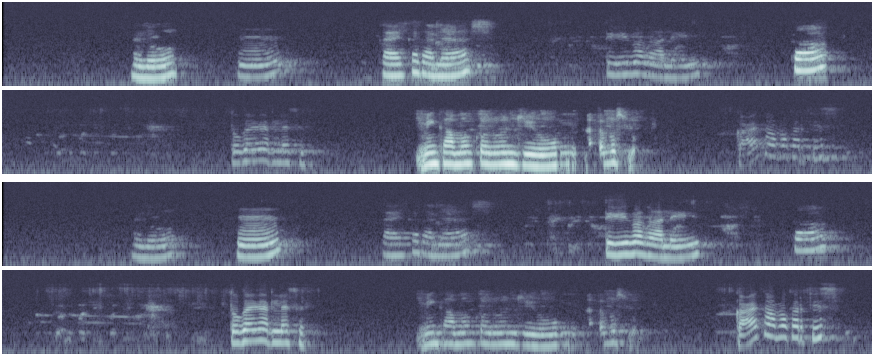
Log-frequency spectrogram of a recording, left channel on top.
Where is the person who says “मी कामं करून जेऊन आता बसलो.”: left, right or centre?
Left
